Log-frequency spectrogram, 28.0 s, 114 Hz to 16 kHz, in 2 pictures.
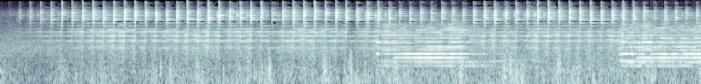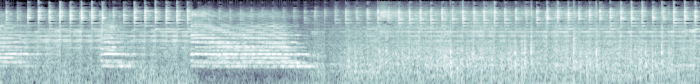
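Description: Coaster commuter train led by an EMD F40PH diesel locomotive sounding its air horn for a grade crossing: long, long, short, long, over a crossing bell ringing steadily and the low rumble of the diesel. After the last blast the louder rushing noise of the train going by takes over.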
